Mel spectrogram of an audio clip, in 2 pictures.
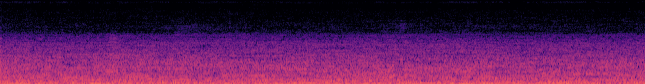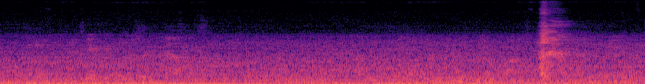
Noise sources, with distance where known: person or small group talking, far

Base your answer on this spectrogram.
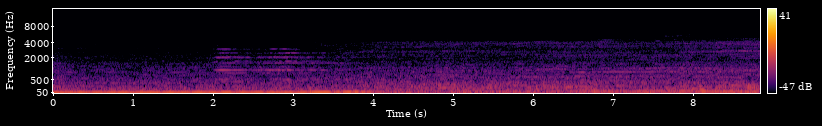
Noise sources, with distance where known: large-sounding engine, far; car horn, far

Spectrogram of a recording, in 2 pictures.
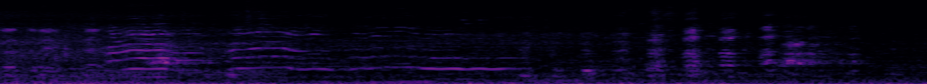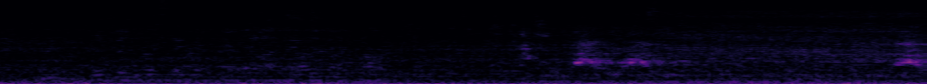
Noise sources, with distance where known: music from an unclear source, near; person or small group talking, near; dog barking or whining

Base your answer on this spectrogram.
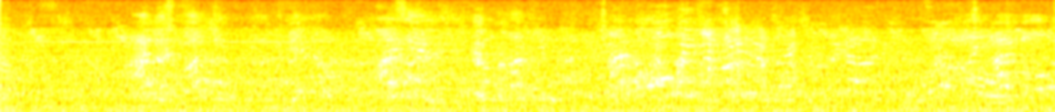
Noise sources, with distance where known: person or small group talking, near

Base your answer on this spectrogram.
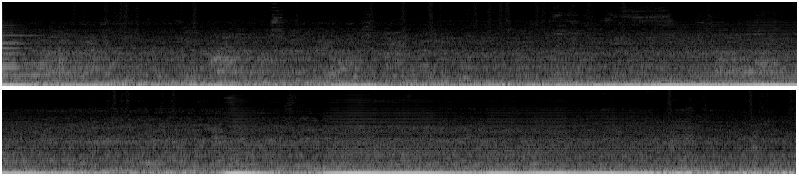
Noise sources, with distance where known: car horn

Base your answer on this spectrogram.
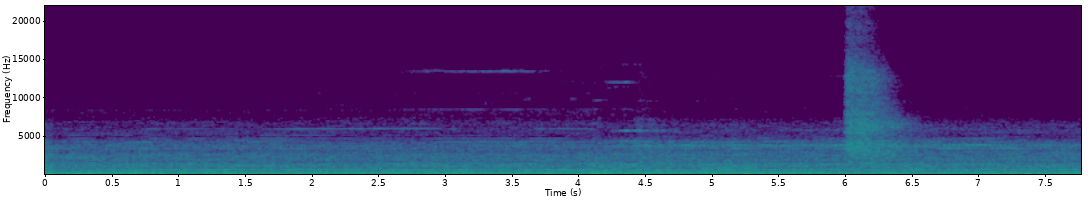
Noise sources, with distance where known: large-sounding engine, far

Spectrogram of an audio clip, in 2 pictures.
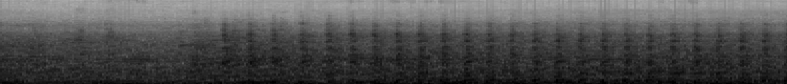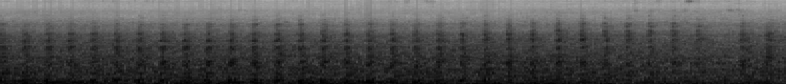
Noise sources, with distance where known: unidentified impact machinery

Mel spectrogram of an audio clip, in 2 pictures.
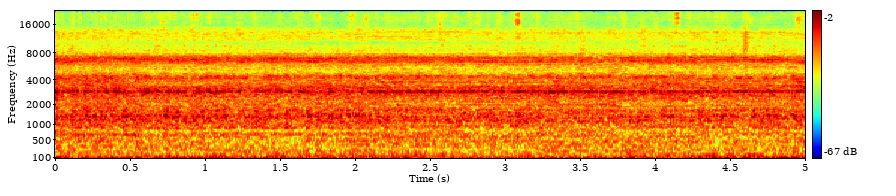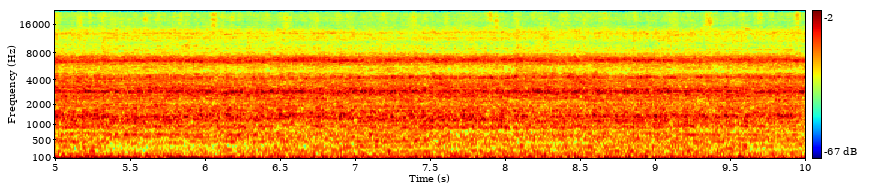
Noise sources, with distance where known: large-sounding engine, near

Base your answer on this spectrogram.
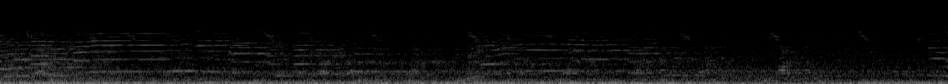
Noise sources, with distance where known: music from a fixed source, far

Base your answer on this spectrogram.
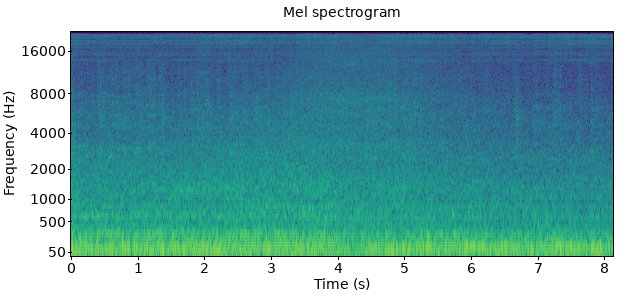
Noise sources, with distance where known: medium-sounding engine, near

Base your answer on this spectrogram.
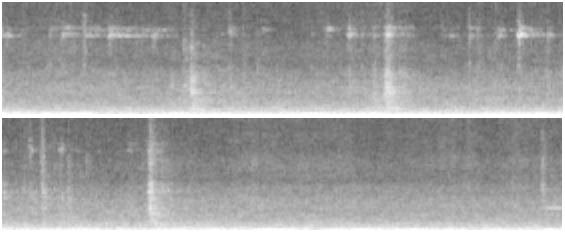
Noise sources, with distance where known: background noise

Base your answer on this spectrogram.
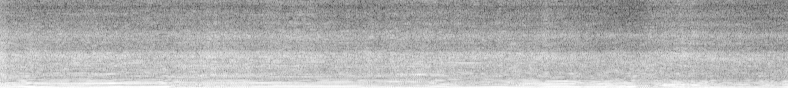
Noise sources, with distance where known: chainsaw

